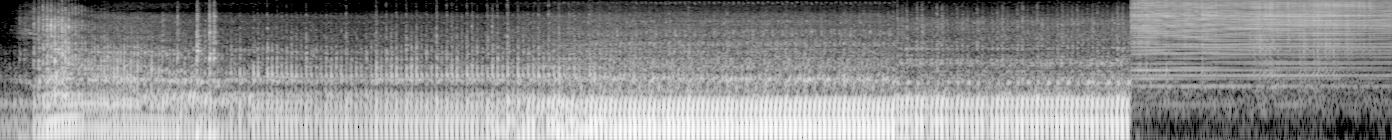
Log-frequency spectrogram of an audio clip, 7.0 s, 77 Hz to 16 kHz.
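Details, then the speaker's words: 4G15 Mitsubishi Lancer turbo, shortened dump pipe, first start: engine catches, settles, then revs and holds an even strong note with no knocks or rattles before dropping back; normal free revving. "sounds really good that sounds funny as holy moly I love it"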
